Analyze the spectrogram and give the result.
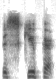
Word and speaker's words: Biskupic: It's Biskupic, like there was a Biskupic.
